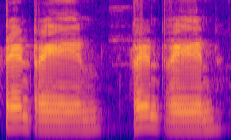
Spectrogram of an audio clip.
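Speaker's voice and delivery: spoken monotone doorbell ring; imitated ring-ring of a house bell; doorbell imitation. A narrator's reading. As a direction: chant it evenly like a ringing bell. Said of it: "अचानक घर की घंटी बज उठी".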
